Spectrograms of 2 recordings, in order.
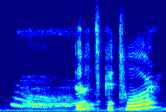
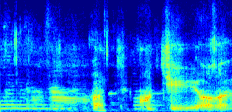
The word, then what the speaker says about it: haute couture: Haute couture?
